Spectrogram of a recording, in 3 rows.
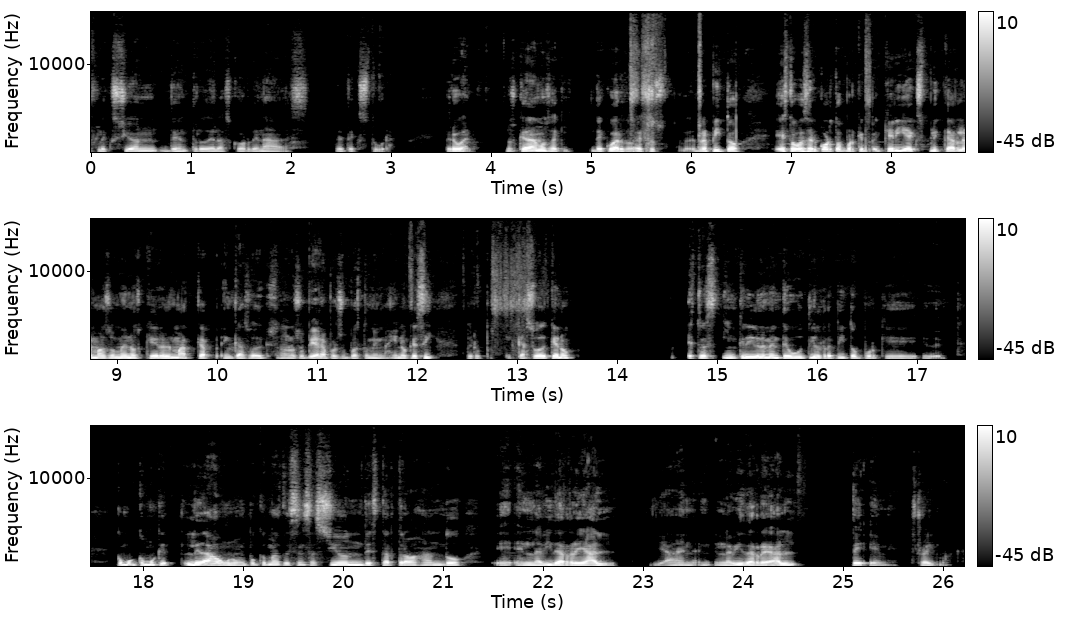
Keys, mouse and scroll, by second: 1.8 scroll up 1, 3.3 click, 4.4 click.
